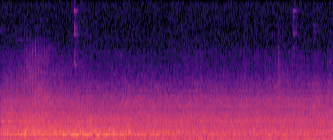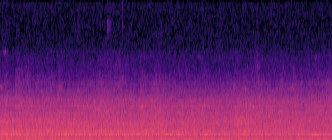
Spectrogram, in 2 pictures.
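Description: Loaded coal train rolling past: a steady rumble of the cars on the rails with a sustained whining tone over it, a little louder in the first couple of seconds.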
